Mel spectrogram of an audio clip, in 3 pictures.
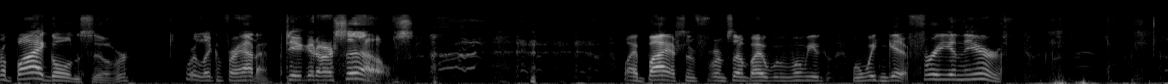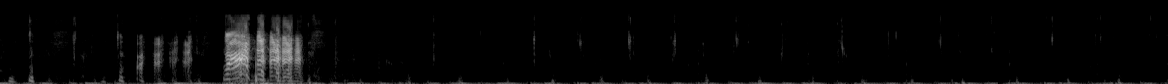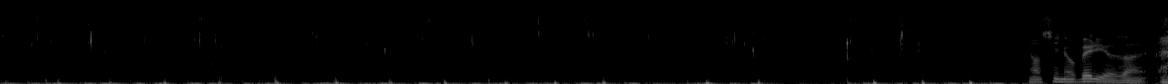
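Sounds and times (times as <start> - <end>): chewing crunchy food: 1.3 - 1.9, 10.0 - 33.7.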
